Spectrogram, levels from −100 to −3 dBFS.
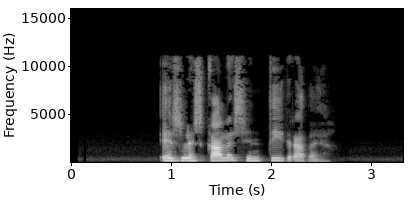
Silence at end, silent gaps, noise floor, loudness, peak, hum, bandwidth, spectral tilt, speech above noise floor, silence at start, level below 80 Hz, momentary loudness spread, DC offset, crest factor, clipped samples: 0.75 s; none; -75 dBFS; -25 LUFS; -4 dBFS; none; 11.5 kHz; -4 dB/octave; 50 dB; 0.9 s; -80 dBFS; 12 LU; under 0.1%; 24 dB; under 0.1%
